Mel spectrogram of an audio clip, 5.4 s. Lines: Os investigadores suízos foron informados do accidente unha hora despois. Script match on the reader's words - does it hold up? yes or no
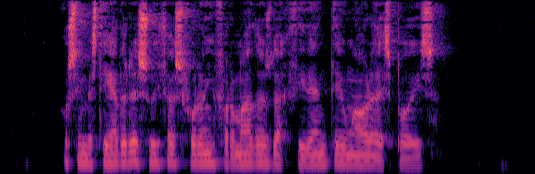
yes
